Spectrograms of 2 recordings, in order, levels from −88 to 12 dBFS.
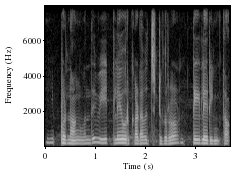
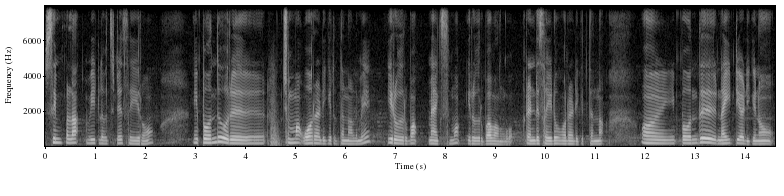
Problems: none marked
